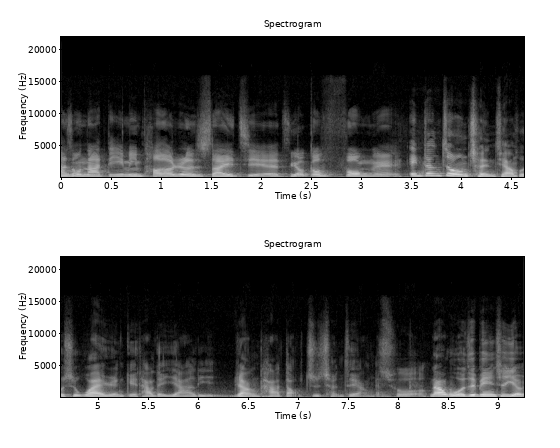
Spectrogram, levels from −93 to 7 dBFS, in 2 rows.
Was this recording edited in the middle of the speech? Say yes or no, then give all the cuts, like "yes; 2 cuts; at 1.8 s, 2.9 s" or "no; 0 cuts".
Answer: yes; 3 cuts; at 2.3 s, 4.5 s, 7.8 s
